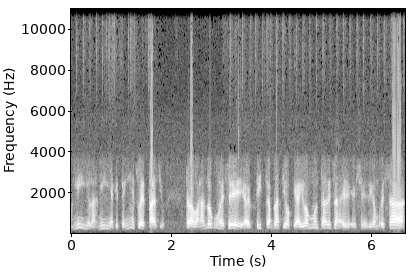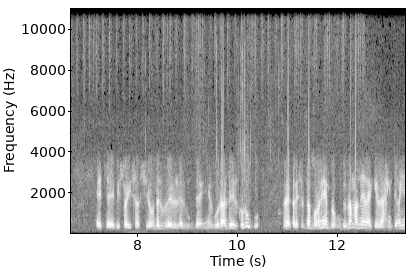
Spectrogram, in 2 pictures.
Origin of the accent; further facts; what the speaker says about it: Venezuela; lo que nos integró como personas venezolanas vinculadas a la tierra y todo aquello que nos edificó como seres humanos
